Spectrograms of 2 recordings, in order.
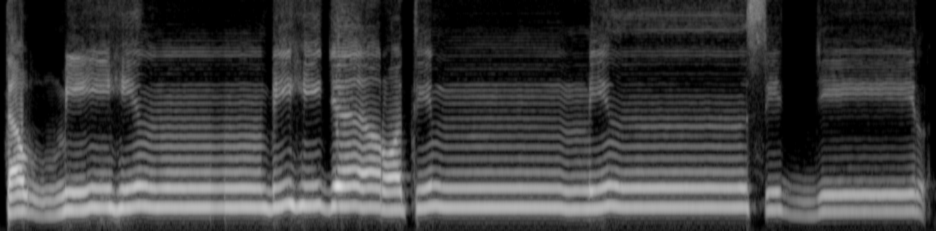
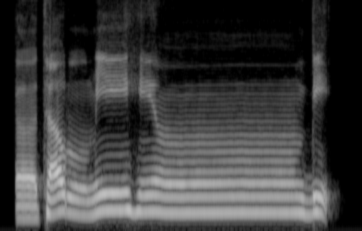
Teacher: Tarmihim bi ya, diikhfakan karena ikhfa syafawi menyembunyikan mim sukun bertemu dengan huruf ba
